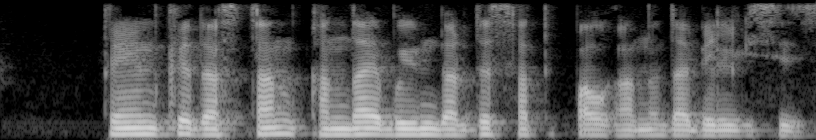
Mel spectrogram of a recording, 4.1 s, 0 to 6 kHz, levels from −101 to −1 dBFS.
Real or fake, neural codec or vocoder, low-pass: real; none; 5.4 kHz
